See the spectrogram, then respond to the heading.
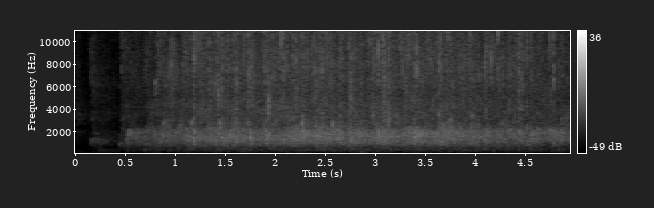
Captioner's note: audience applauds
